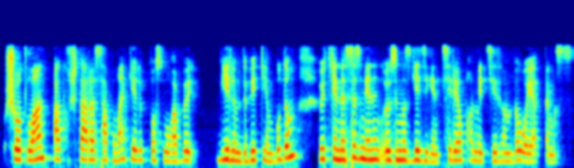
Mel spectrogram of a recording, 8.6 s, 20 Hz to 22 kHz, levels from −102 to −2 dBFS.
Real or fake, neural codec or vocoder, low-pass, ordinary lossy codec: fake; codec, 16 kHz, 0.8 kbps, ZipCodec; 7.2 kHz; none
